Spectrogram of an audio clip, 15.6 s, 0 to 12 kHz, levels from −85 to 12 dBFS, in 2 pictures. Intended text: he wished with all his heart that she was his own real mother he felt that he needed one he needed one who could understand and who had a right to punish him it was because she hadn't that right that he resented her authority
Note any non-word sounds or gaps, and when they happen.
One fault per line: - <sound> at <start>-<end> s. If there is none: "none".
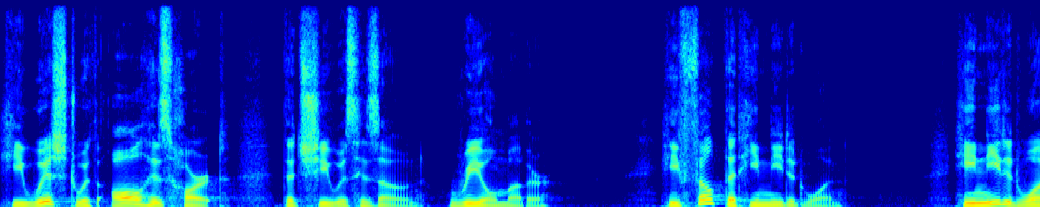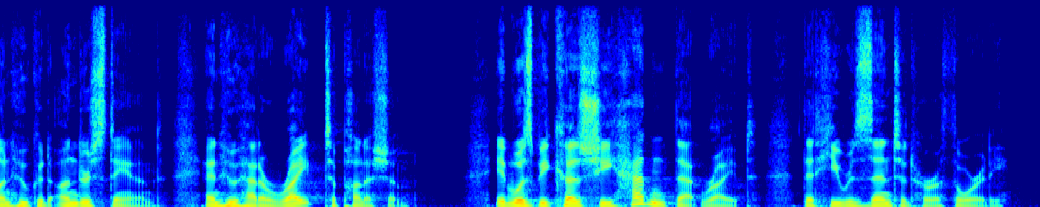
none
